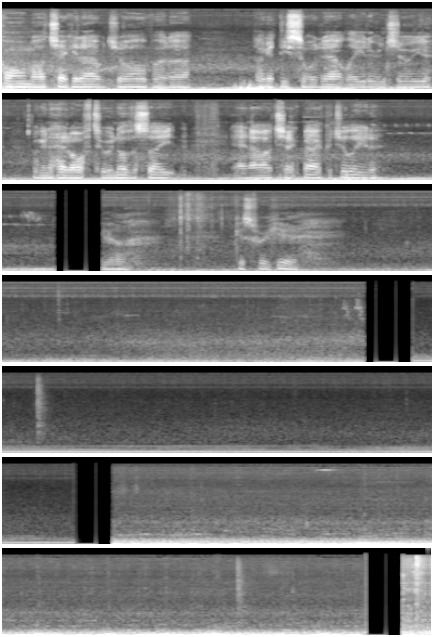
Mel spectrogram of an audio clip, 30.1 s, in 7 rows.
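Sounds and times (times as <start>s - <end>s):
car engine idling: 17.1s - 30.0s.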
